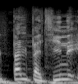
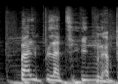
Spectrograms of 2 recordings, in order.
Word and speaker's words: Palpatine: Luciole qui nous dit « Bonjour, moi le mot que je prononce mal, enfin plutôt le nom, c'est l'empereur dans Star Wars. Il s'appelle Palpatine et je dis Palplatine. » Palplatine.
